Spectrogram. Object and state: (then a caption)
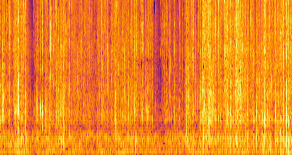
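Crinkled cellophane bag. A crumpled clear cellophane plastic bag with a red price label is held in both hands and squeezed and crinkled by fingers with long decorated nails. It makes a dense, bright, continuous crackling with brief lulls, and the crinkling grows louder and busier in the second half.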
